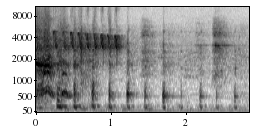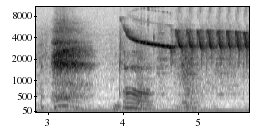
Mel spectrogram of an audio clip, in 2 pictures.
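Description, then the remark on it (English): A bird chirps in a quick, steady run of repeated notes, then breaks into rising, whistled calls that trail off. Fairly loud, with no talking over it. “I guess okay if you like birds.”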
